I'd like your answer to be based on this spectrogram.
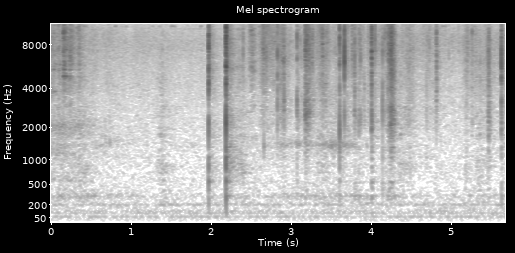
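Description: A small, solid block of reformed, pressed gym chalk is held over a pink bowl and crushed and rubbed between fingertips and thumbs, so dust and crumbs fall into the powder below. After a quiet start, a run of dry, bright crunches and crackles follows, with the sharpest snap near the middle. It ends in soft, crumbly rustling.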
